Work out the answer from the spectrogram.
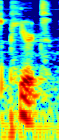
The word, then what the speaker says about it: Neil Peart: Well, we used to say Peart until I found out that his correct pronunciation is Peart.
